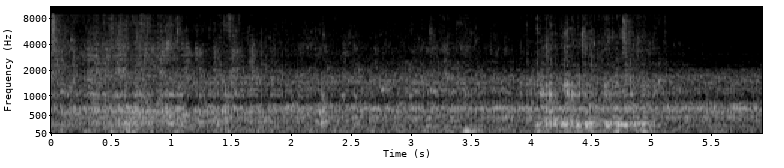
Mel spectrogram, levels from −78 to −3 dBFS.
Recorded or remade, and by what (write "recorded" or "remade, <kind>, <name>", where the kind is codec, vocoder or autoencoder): remade, vocoder, Vocos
